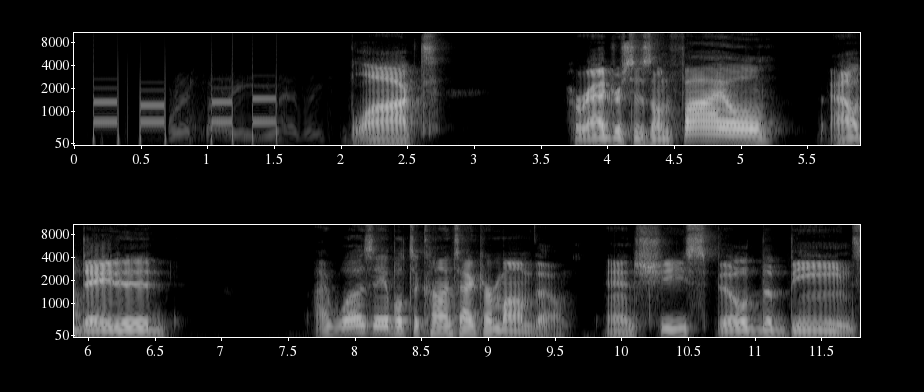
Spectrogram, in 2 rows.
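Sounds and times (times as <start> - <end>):
touch-tone telephone keypad beeps: 0.1 - 1.6
speech: 2.1 - 2.8, 3.7 - 6.6, 7.7 - 11.7.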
